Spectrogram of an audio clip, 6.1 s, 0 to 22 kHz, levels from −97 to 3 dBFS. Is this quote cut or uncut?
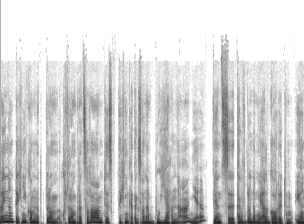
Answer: cut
